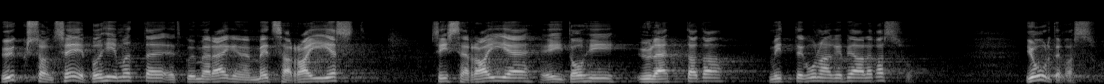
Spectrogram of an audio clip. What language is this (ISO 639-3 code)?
est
